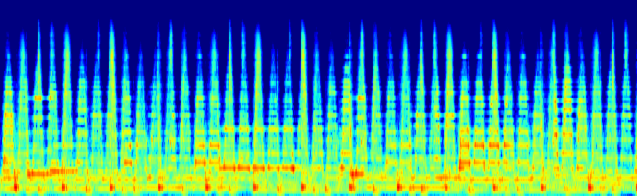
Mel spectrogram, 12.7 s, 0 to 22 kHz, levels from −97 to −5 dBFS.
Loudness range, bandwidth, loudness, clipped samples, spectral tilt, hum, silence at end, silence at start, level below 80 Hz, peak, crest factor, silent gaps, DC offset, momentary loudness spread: 2 LU; 11.5 kHz; -27 LUFS; under 0.1%; -5 dB/octave; none; 0 s; 0 s; -64 dBFS; -8 dBFS; 18 dB; none; under 0.1%; 9 LU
